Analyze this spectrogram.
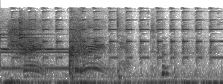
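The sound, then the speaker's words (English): A bright quiz buzzer bell, hit during a multiple-choice trivia game, rings twice in quick succession, its shimmering metallic tone ringing on and slowly fading over the next couple of seconds. “No, I like heard a bell and then I heard that thing and I was like...”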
